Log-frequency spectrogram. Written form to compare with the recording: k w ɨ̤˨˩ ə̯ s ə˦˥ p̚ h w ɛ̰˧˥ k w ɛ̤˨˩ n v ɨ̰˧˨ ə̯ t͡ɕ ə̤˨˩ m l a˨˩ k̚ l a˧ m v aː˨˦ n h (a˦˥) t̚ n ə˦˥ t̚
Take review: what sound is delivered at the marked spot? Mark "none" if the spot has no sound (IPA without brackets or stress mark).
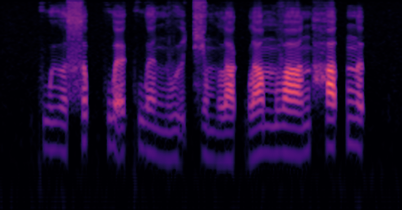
a˦˥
